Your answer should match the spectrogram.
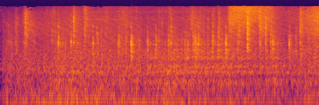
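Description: Factory conveyor machinery running: a steady low rumble with irregular clicking and clattering, and a short burst of hiss about three seconds in.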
